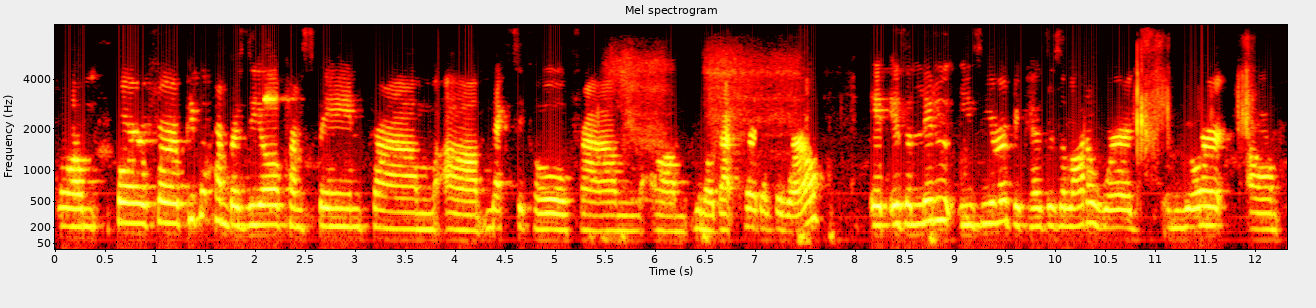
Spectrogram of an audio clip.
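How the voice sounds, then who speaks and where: A woman hosting a live online English session, explaining patiently with frequent pauses and ums. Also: medium pitch, steady tone, muffled recording, slight background noise.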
